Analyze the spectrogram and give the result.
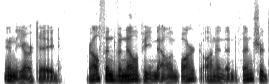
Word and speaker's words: Vanellope: And look at me, I said her name correctly this time. – Good job, I'm proud of you. – I swore up and down that her name was Penelope the whole game. Like, okay, that's a normal girl's name. I didn't think vanilla.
